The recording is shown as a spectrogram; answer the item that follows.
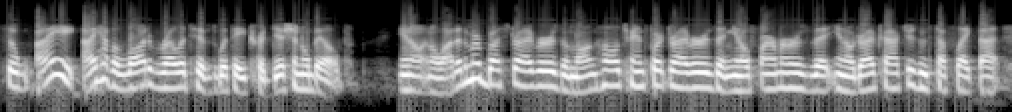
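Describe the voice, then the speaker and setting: A woman's voice: medium pitch, fairly quick, no echo, muffled recording. A woman calling in to a radio show, talking in a rambling, hesitant way. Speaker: caller. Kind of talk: radio call-in.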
